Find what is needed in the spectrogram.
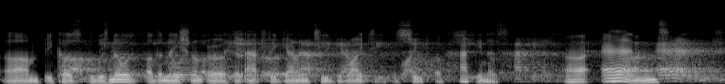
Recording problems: echo of what is said; strong; throughout; 540 ms later, 7 dB below the speech
muffled; very; fading above 2 kHz

